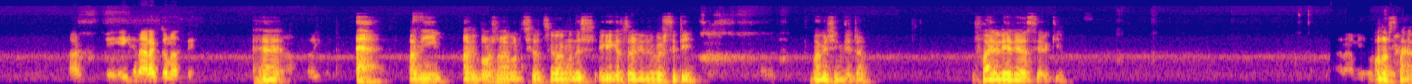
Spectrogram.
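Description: A young man talks casually over an online call.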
